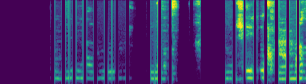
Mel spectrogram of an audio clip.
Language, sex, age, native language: Icelandic, male, 7, Icelandic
